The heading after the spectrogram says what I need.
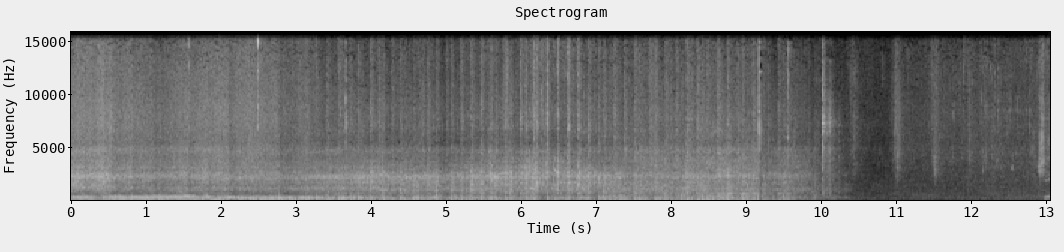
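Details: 55 hp Evinrude outboard running in a water container after throttle cable adjustment, throttle given (not full): strong, steady drone for about ten seconds, then drops back; healthy running under throttle.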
